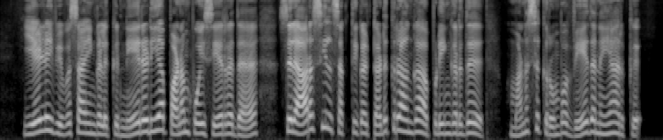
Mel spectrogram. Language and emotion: Tamil, sad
